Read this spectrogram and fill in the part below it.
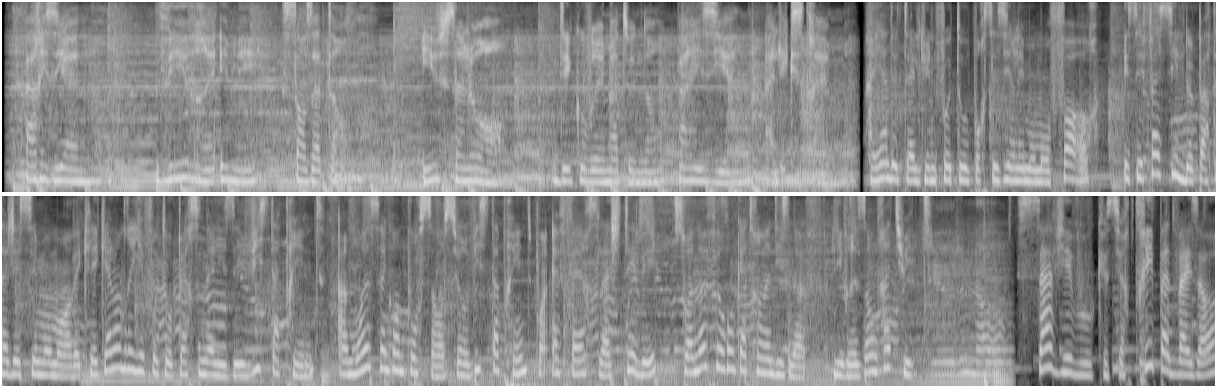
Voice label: French VO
